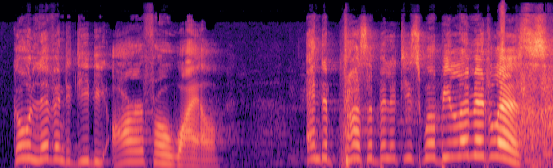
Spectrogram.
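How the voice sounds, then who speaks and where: A high-pitched woman with a German accent, lively intonation and a moderate pace. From East Germany. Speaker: social entrepreneur, stand-up comedian. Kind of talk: live stand-up comedy set.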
